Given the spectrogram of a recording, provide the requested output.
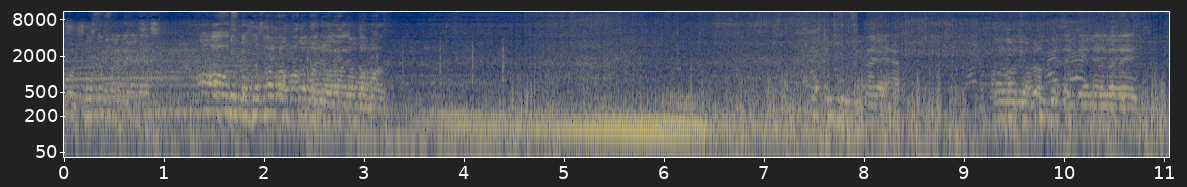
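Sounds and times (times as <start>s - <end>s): drag racing car engines: 0.0s - 11.0s.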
